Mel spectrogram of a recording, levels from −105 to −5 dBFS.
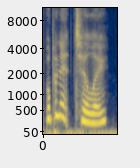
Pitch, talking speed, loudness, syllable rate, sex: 265 Hz, 180 wpm, -14 LUFS, 6.1 syllables/s, female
